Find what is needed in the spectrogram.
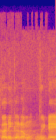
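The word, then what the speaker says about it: curriculum vitae: Clear है, सीवी का full form guys करिकुलम विटे होता है। वैसे जरूरत नहीं पड़ता, सब सीवी बोलते हैं, कवर लेटर भी बोलते हैं, बट इसका सही प्रोनाउंसिएशन यही है।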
